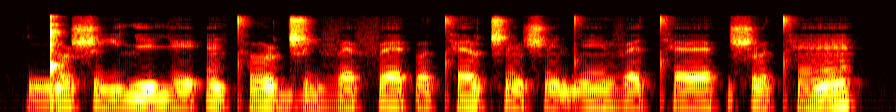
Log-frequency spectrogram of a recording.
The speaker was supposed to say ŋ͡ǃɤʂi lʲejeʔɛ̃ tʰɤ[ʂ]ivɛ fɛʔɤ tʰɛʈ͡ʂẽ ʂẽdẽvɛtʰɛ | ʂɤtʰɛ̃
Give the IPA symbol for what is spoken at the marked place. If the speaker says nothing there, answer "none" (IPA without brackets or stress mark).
ɖ͡ʐ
